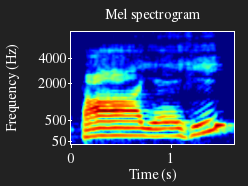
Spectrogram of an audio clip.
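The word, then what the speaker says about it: וַיְהִי: 13절에 첫 번째 바예.이 바예라고 읽어도 되고요. 바 이히라도 읽어도 돼요. 원래 장모음 뒤에이 뭐야? 쉐바는 무음으로 되기도 하거든요. 그러니까 무금해도 되고 뭐 유성해도 되고 예 상관없습니다.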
